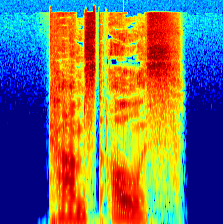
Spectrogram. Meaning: second-person singular preterite of auskommen
- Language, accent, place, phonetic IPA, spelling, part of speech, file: German, Germany, Berlin, [ˌkaːmst ˈaʊ̯s], kamst aus, verb, De-kamst aus.ogg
